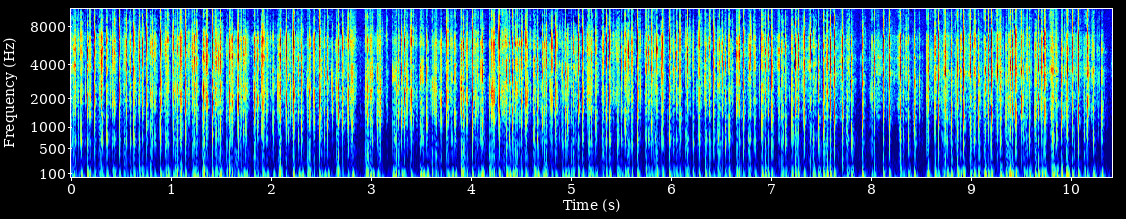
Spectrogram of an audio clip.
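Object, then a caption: Stitched leather tablet case. Fingertips tap on a flat black stitched leather folio tablet case with a strap, held sideways, and rub along its edge. The result is a dense, steady run of quick, dry, bright taps and scratchy rubbing with almost no ring, over a faint low hum.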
